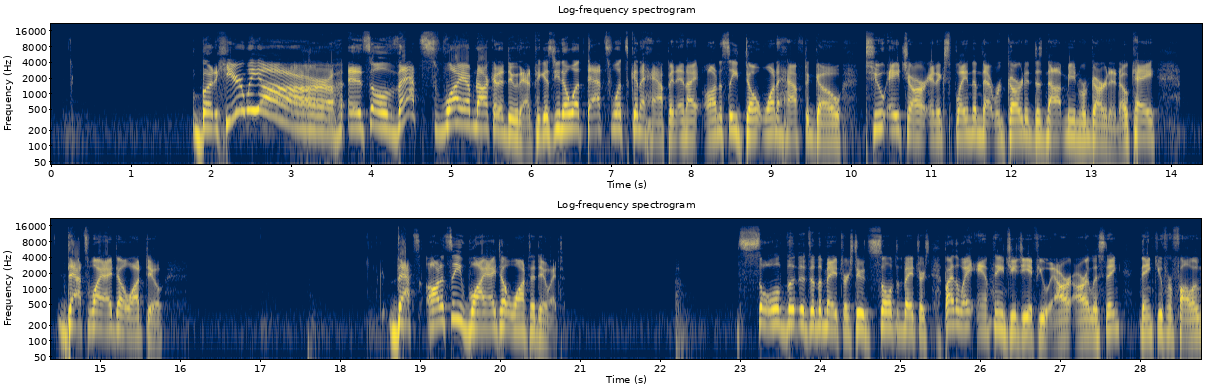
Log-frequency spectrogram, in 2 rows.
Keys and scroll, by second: 20.5 BackSpace.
